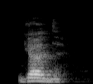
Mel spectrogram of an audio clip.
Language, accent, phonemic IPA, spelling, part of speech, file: French, Canada, /ɡɔd/, gode, noun, LL-Q150 (fra)-gode.wav
- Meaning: dildo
